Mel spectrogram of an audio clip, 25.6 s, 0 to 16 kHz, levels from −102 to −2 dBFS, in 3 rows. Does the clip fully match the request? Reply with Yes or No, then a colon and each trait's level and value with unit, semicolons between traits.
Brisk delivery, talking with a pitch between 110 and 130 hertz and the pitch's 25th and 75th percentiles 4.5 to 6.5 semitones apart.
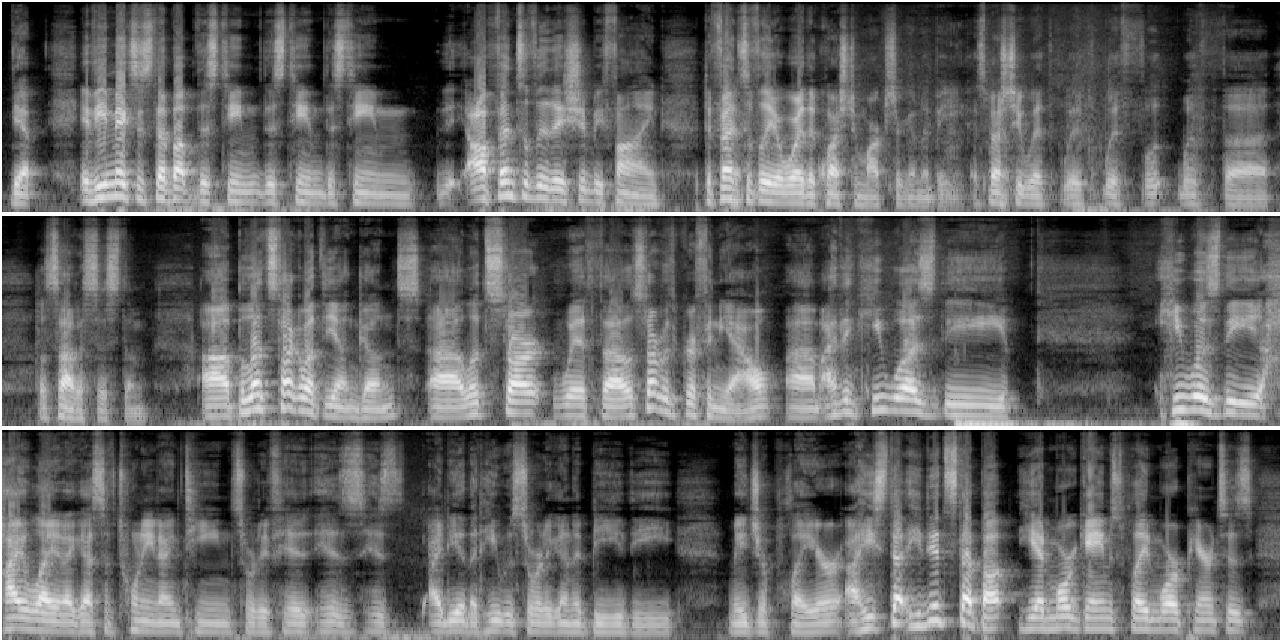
Yes: fast, 235 wpm; low, 120 Hz; average, 5.2 semitones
